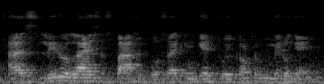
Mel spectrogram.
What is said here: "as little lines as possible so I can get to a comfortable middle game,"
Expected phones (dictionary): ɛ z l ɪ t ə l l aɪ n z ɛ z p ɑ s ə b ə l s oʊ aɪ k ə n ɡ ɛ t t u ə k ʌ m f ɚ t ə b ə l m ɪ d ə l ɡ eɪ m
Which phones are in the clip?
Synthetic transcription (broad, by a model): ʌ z l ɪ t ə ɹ l aɪ z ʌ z p ɑ s ə b ə l s oʊ aɪ k ə n ɡ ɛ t t u ə k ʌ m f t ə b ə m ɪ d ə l ɡ eɪ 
